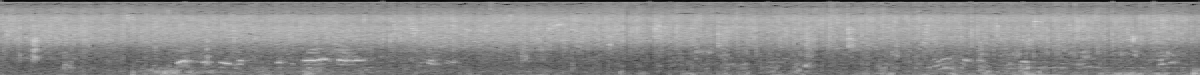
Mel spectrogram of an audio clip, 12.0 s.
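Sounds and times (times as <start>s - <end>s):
rain and hail pattering on ground: 0.0s - 12.0s.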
